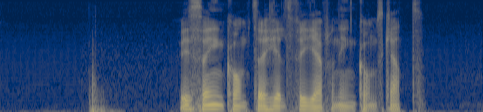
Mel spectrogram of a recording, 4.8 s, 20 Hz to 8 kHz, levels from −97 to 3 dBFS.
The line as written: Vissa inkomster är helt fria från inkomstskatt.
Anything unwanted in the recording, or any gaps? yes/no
yes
